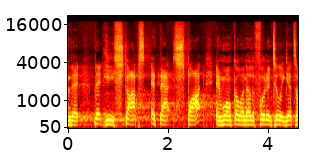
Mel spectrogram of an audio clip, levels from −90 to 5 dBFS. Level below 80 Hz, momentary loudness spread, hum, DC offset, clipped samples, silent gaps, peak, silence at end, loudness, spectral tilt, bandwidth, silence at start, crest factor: -56 dBFS; 5 LU; none; under 0.1%; under 0.1%; none; -4 dBFS; 0 s; -15 LUFS; -4 dB/octave; 18 kHz; 0 s; 12 dB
